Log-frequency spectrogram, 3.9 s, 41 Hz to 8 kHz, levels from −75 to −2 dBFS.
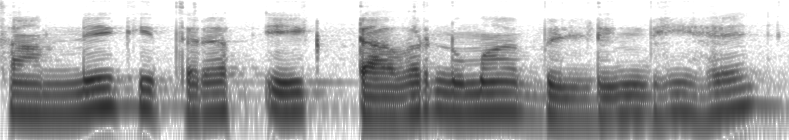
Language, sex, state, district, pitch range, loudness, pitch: Hindi, male, Uttar Pradesh, Lucknow, 110-125 Hz, -22 LUFS, 120 Hz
